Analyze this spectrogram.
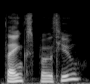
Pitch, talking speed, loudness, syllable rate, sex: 170 Hz, 200 wpm, -17 LUFS, 4.0 syllables/s, male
